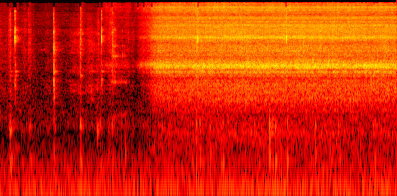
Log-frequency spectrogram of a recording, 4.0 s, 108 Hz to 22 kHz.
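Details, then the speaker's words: Coleman canister threaded onto a Coleman Peak 1 stove, valve opened unlit (no piezo): steady even high-pitched hiss without sputter — normal gas flow, nothing wrong with canister or stove. "Now I can hear it, but that gas is flowing just fine. So there's nothing wrong with the canister."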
